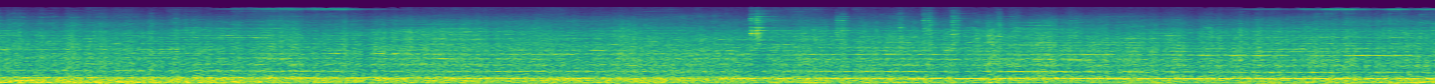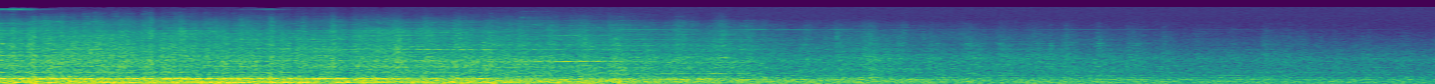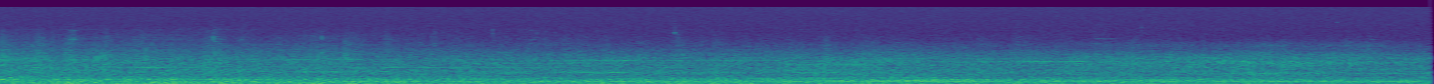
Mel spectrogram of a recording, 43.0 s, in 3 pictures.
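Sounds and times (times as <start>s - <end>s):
freight train wheels rumbling: 0.0s - 43.0s.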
